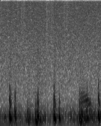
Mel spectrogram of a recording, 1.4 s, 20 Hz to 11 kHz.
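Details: Physiological splitting of the second heart sound: heart sounds with S1–S2 on expiration and S1–A2–P2 on inspiration, the split from delayed pulmonic closure as more blood enters the right ventricle.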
